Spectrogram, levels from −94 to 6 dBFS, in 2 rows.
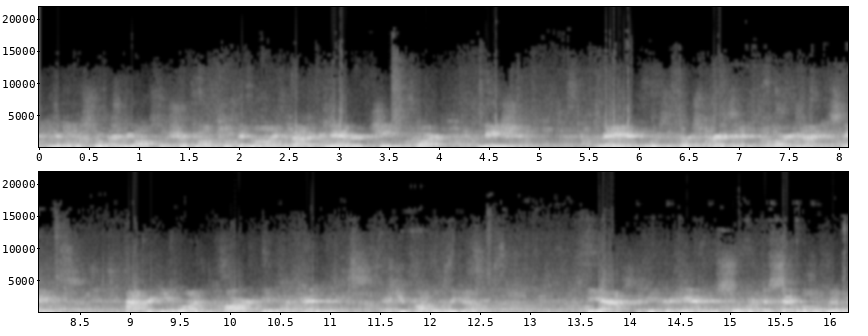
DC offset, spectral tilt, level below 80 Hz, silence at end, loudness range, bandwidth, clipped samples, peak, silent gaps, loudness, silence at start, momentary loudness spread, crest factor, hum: under 0.1%; -7 dB/octave; -40 dBFS; 0 s; 2 LU; 13 kHz; 0.1%; 0 dBFS; none; -12 LUFS; 0 s; 10 LU; 12 dB; none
